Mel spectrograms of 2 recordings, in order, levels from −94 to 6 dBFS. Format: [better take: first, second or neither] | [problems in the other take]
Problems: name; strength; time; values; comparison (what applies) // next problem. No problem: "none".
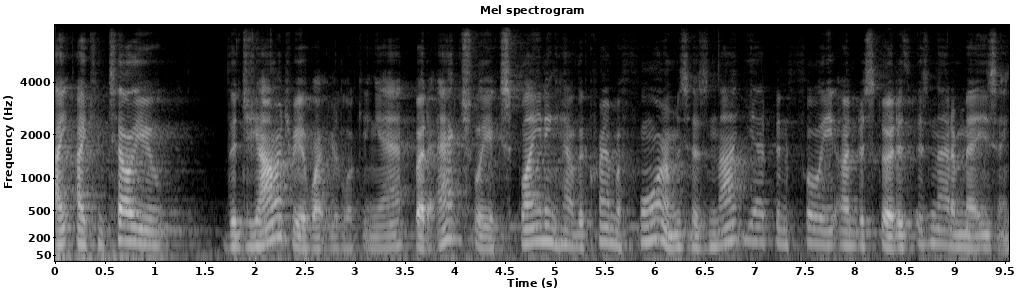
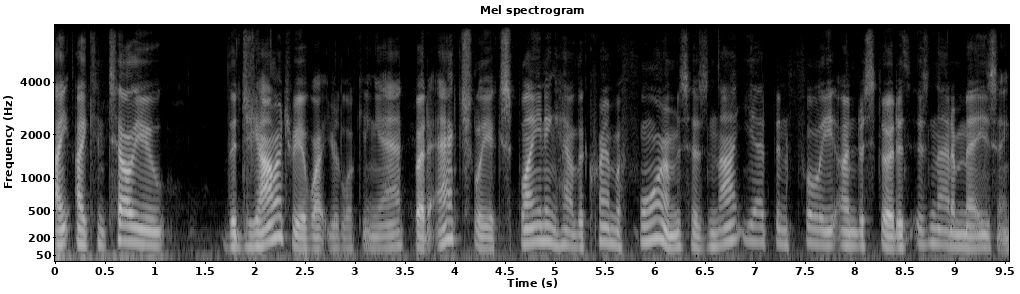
second | room echo; dies away in 0.9 s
